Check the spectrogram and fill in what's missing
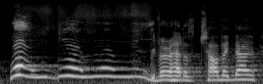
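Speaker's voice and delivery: normal talking voice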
